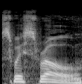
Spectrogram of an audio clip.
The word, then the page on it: swiss roll: British English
